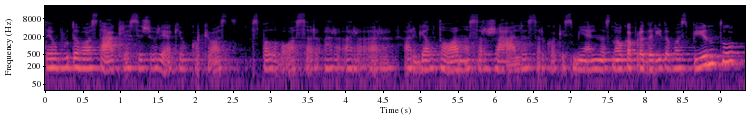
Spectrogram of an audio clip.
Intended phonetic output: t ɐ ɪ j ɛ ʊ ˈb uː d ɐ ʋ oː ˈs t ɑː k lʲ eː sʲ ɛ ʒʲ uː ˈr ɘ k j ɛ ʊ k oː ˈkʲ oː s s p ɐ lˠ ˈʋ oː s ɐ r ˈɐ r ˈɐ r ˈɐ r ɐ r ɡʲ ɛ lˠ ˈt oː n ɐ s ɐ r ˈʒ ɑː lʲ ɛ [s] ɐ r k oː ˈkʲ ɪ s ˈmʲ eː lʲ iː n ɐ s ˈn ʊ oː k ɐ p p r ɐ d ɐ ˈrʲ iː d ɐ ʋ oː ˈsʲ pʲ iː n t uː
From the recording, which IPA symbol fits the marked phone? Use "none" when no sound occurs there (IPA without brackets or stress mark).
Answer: s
